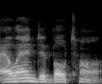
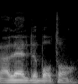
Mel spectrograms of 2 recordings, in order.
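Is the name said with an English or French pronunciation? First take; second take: English; French. First: The name is said with English pronunciation. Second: The name is said with French pronunciation. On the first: "I'm not sure I'm saying it right" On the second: "if you say it with the French pronunciation"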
